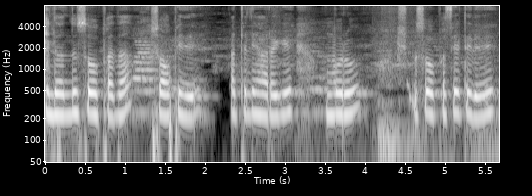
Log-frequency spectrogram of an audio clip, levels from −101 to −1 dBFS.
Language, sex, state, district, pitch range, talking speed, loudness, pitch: Kannada, female, Karnataka, Bidar, 225-240 Hz, 115 wpm, -16 LUFS, 235 Hz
